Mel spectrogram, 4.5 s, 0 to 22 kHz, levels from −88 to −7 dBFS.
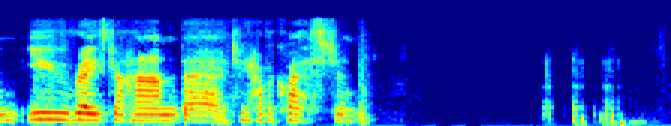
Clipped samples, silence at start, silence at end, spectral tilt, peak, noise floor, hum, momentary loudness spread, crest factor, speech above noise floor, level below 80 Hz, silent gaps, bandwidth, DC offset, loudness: under 0.1%; 0 s; 0.2 s; -3.5 dB/octave; -2 dBFS; -48 dBFS; none; 23 LU; 22 dB; 25 dB; -60 dBFS; 2.90-2.99 s, 3.09-3.20 s; 12.5 kHz; under 0.1%; -22 LUFS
